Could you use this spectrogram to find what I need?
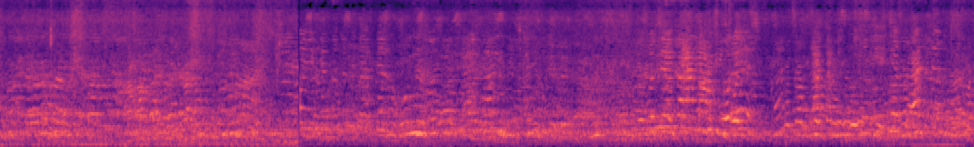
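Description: A crowd of women chatter close by, several voices overlapping.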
